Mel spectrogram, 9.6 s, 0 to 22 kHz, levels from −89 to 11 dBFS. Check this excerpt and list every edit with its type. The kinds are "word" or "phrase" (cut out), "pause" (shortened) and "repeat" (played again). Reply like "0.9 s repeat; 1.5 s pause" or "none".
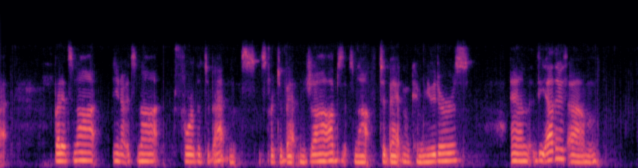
1.6 s pause; 4.0 s word; 5.6 s word; 7.6 s pause; 8.5 s phrase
